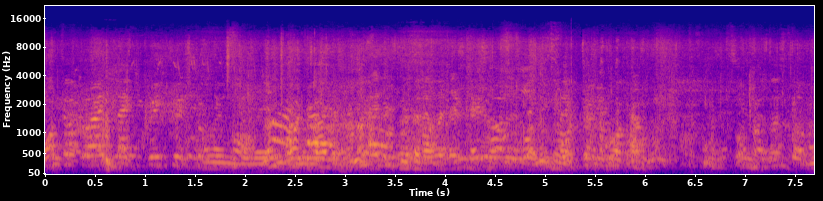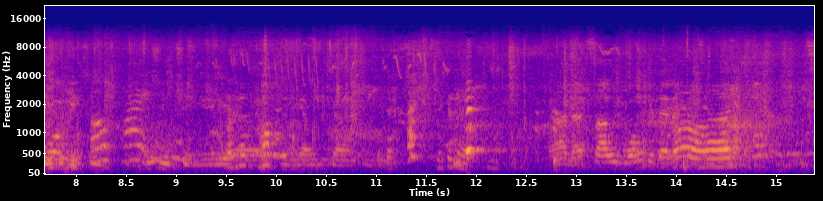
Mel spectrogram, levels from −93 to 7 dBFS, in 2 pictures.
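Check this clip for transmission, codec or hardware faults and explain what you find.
Nothing stood out on listening to this clip.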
